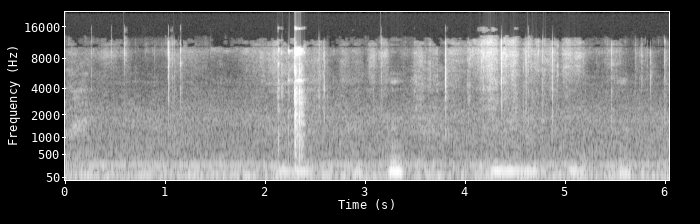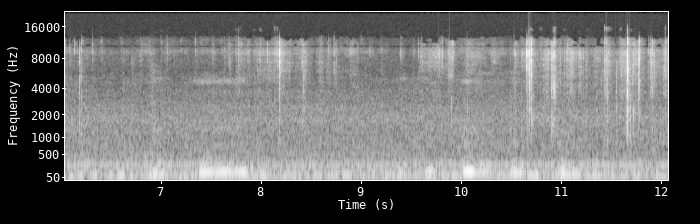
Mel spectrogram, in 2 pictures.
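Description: A sealed plastic watch-parts packet being peeled and worked open by hand, crinkling and crackling with scattered small clicks, the sharpest about two seconds in, as a new Seiko watch crystal is freed from it.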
